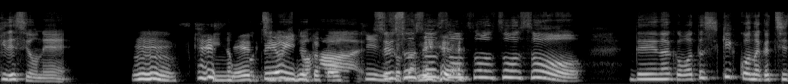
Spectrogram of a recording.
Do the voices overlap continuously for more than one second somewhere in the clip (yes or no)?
yes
